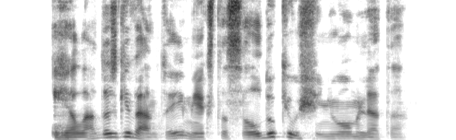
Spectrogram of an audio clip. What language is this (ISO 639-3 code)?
lit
